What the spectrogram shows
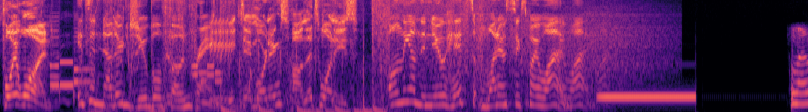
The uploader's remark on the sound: talks with listeners on text and the phone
